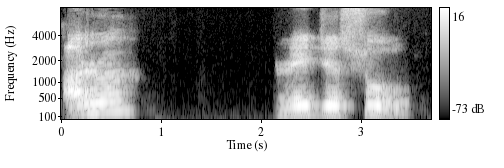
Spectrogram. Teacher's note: Ra will kill the sound of Lam because it's a Shamsi letter. So you pronounce Ra twice and do not pronounce Lam.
